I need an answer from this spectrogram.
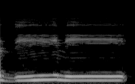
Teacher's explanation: جیسے یہ دال یا زیر دی ہے تو اس کی اجرا ہم ایسے کریں گے، یا ساکن سے پہلے زیر ہے اس لیے یا مدہ ہوگا، یا مدہ کو ایک الف کے برابر کھینچ کر پڑھیں گے، اس کو حرف مدہ کہتے ہیں۔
